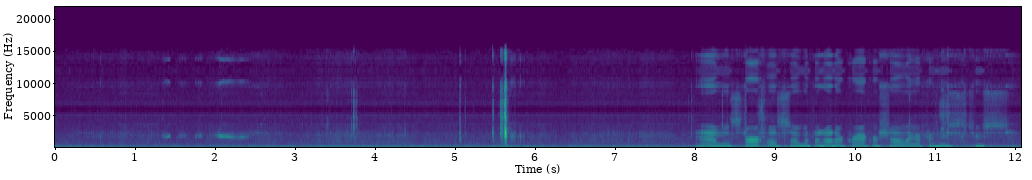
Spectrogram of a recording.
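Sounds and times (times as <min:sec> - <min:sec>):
wind rumbling on microphone: 0:00.0 - 0:12.0
shotgun loading clicks: 0:05.0 - 0:05.9, 0:11.0 - 0:11.5.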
